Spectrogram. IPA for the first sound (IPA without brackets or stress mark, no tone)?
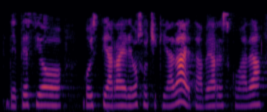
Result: d̪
